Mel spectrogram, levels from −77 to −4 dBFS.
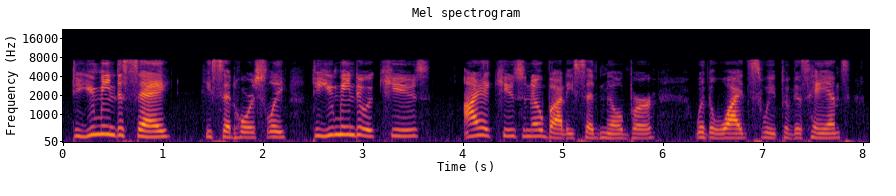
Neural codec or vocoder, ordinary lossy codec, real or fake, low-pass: none; Opus, 64 kbps; real; 7.2 kHz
